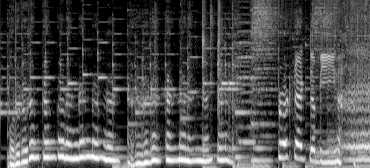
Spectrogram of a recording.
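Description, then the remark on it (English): A voice imitates a bee buzzing in flight: a loud, continuous nasal drone that wavers up and down in pitch, with a few breathy, hissing bursts near the end. “Protect the bee. Flying for hours, looking for flowers, serving the queen.”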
